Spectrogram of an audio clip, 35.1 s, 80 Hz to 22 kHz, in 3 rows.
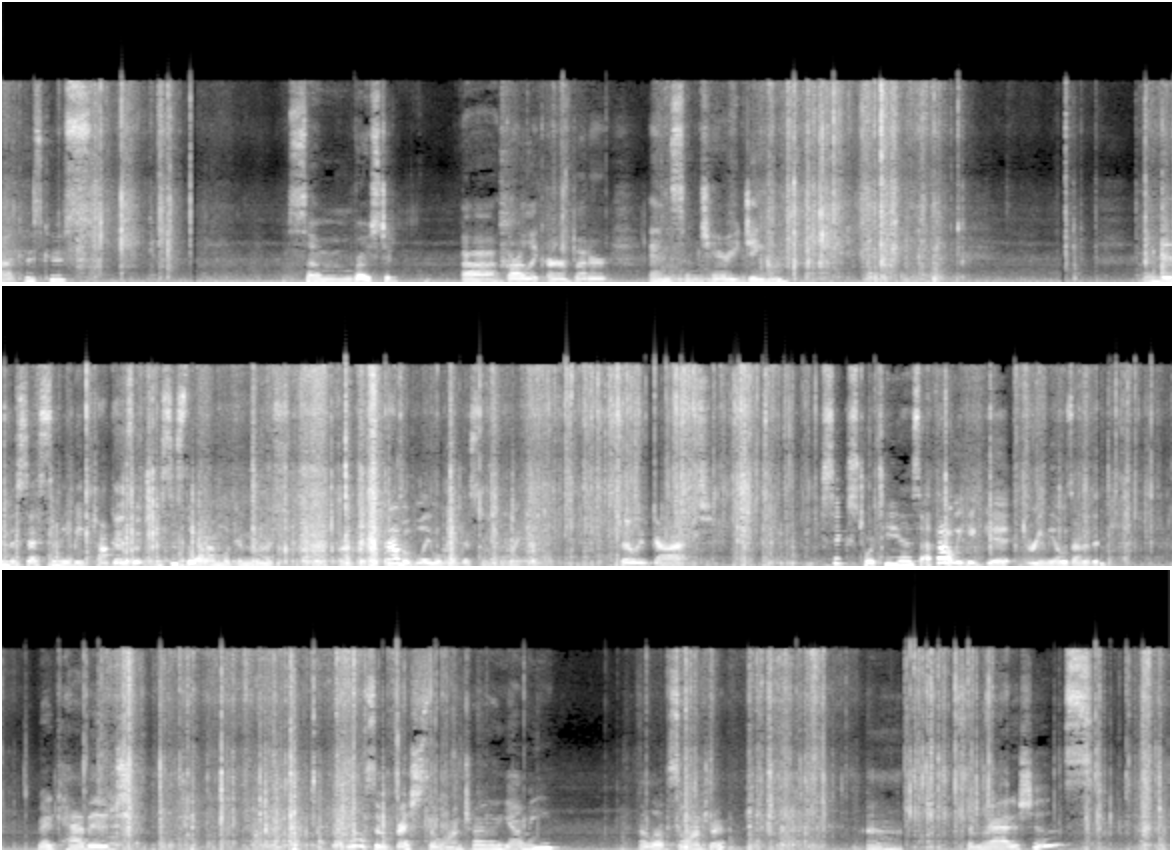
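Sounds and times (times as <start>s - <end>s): rustling of food packaging: 6.6s - 9.6s, 10.7s - 28.4s, 29.7s - 35.0s.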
